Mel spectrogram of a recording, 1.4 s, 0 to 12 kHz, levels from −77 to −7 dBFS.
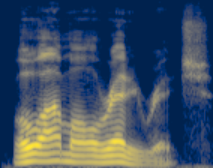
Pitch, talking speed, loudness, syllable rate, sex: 125 Hz, 170 wpm, -14 LUFS, 4.8 syllables/s, male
